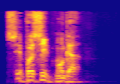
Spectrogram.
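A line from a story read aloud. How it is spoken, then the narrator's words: Mumbled. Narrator (French): marmonna Domon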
